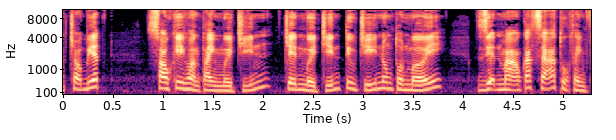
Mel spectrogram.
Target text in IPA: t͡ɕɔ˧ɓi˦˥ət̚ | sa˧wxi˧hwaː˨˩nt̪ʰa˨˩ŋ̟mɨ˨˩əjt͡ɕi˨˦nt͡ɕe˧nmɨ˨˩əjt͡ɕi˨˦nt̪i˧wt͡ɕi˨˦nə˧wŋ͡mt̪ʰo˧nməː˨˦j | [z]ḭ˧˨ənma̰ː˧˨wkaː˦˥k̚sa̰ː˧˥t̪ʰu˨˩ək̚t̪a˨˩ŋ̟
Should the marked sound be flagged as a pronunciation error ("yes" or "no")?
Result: no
